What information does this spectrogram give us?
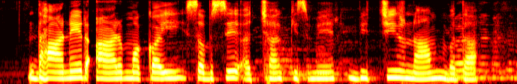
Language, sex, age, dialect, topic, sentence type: Magahi, female, 51-55, Northeastern/Surjapuri, agriculture, question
